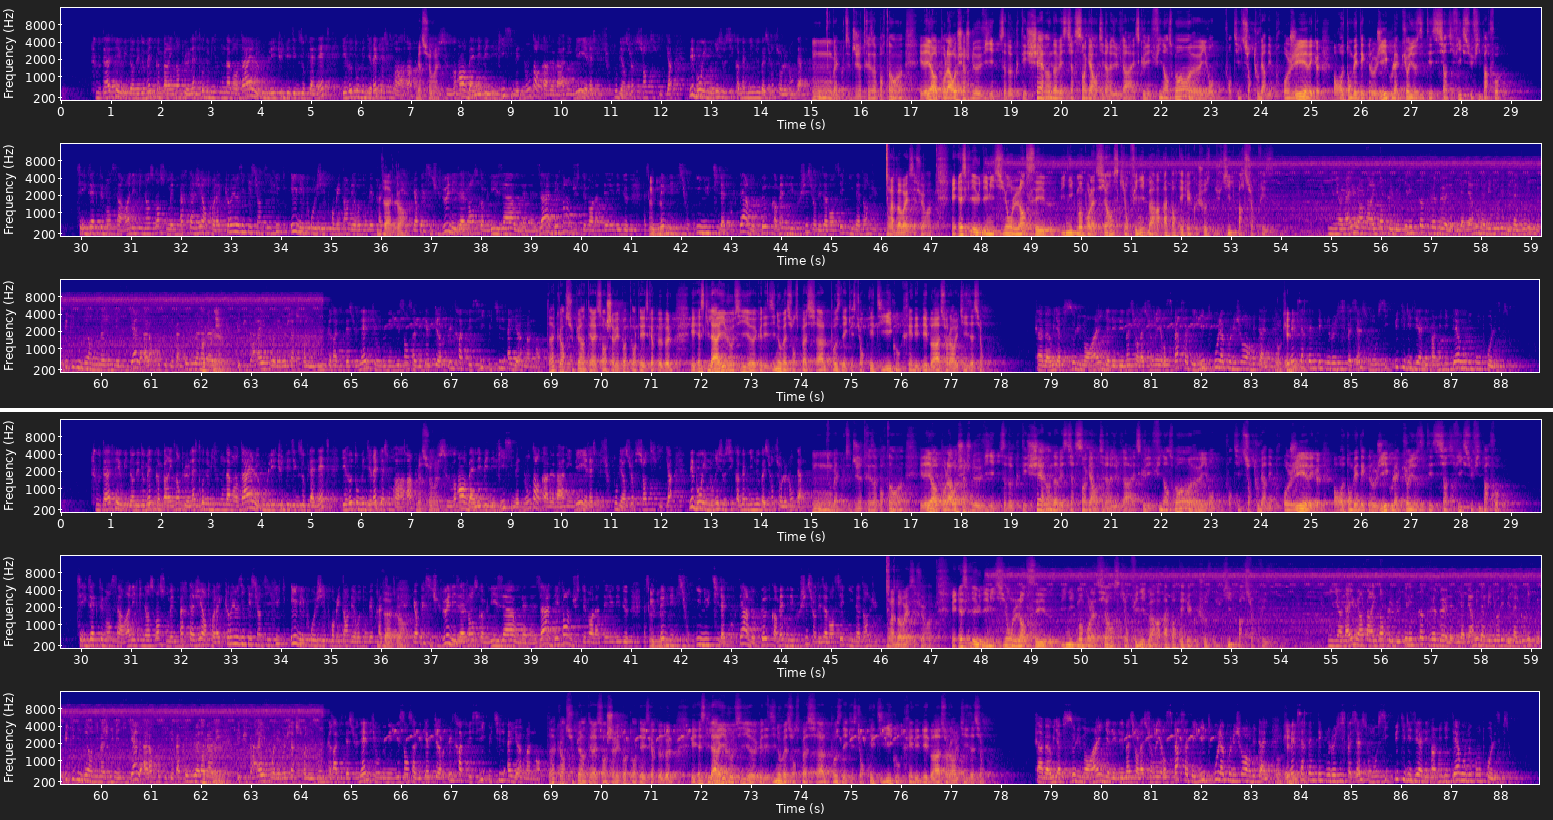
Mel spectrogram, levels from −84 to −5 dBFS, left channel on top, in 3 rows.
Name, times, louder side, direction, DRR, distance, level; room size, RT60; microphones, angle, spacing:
voice 1, 0.6-7.1 7.4-15.0 29.9-36.1 36.6-45.9 54.9-62.3 62.7-68.8 78.7-88.2, right 1 dB, 40° right, 1 dB, 2.5 m, -36 dB
voice 2, 7.1-7.6 15.0-28.8 35.9-36.6 41.4-41.7 46.1-53.8 62.0-62.5 68.9-77.7 83.5-83.8, left 2 dB, 45° left, 5 dB, 1.5 m, -31 dB
sound 1, 48.1-64.5, right 1 dB, 5° right, 1.8 m, -44 dB
sound 2, 65.4-66.9 69.9-71.9 74.7-76.6 80.2-82.4, right 9 dB, 80° right, 2.6 m, -49 dB
24.5 x 22.0 x 7.9 m, 1.4 s
head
